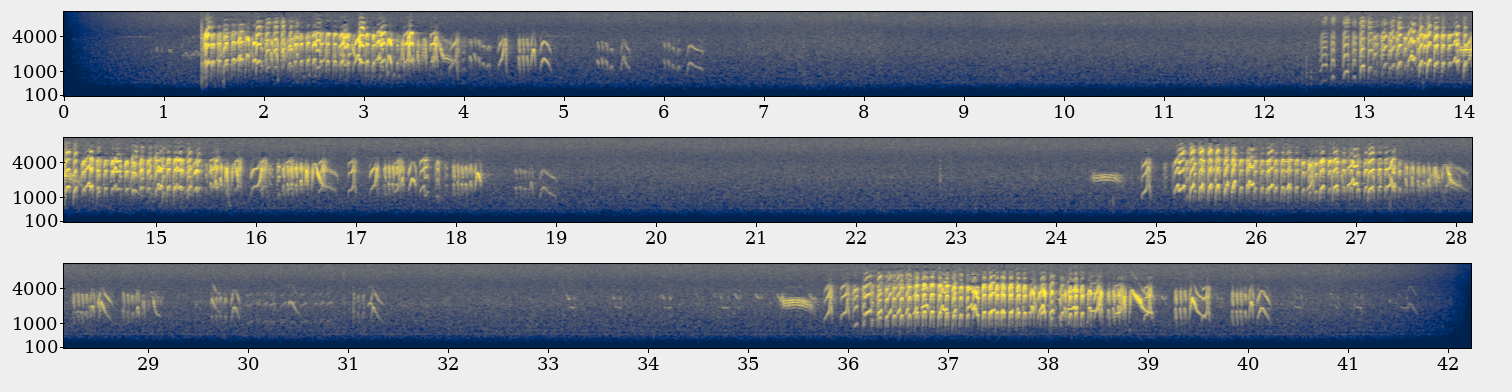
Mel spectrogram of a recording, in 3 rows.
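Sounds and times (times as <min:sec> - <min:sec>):
Suiriri suiriri affinis calling at Laguna Blanca: 0:00.0 - 0:06.6, 0:12.4 - 0:19.2, 0:24.3 - 0:32.2, 0:33.0 - 0:41.8.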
